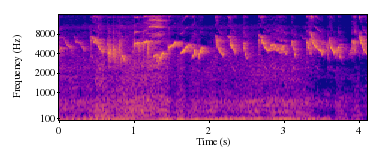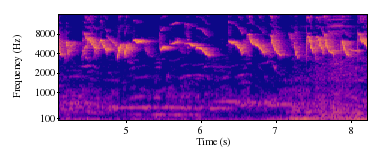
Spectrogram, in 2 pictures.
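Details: Fast, high twittering song of an Oriental white-eye, dakun wilis ngerol nembak style, a dense stream of slurred chirps, with rumbling low noise through the first half and again near the end.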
